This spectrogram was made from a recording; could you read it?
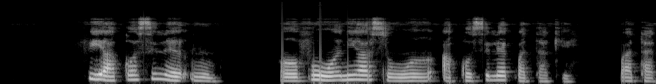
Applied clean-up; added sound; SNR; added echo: none; none; none; none.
